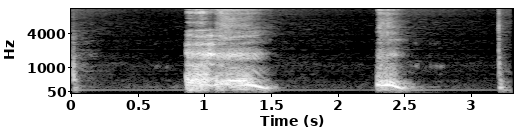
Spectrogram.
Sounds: Throat clearing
